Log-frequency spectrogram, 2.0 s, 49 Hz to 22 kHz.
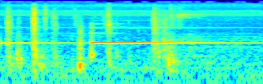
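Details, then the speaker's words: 1998 BMW 740iL after new fuel pump, before first start, engine off: brief steady high whir for a couple of seconds at key-on, then fades; fuel pump priming normally. "Let me hear if I can even hear the pump. Oh, hey, I hear a pump."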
